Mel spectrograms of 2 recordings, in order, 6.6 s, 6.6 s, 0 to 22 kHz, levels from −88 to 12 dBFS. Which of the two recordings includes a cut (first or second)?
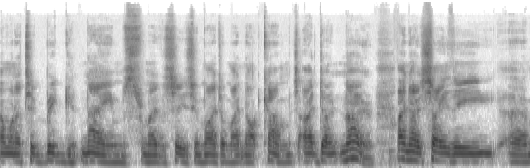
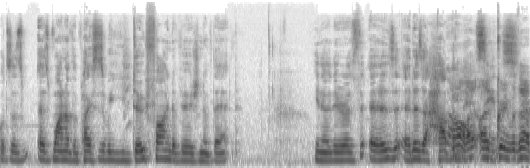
first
